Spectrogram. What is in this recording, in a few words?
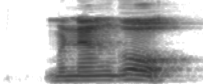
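"menangguk", Malay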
